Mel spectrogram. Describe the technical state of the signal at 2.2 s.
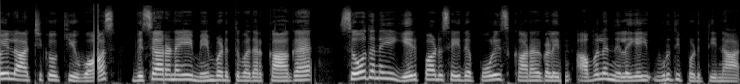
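At 2.2 s the speech signal is intact, with no dropout, distortion, glitch or other technical fault.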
